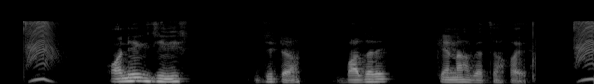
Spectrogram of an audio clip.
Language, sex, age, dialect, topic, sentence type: Bengali, male, 31-35, Northern/Varendri, banking, statement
